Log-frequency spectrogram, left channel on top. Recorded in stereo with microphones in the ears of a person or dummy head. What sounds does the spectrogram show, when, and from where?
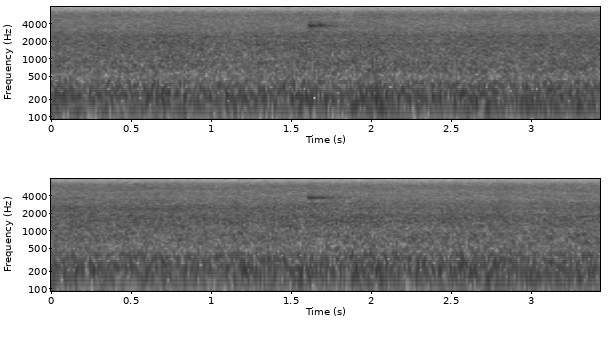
1.6 s cutlery clinking: 15° right (ahead or behind), 2.5 m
